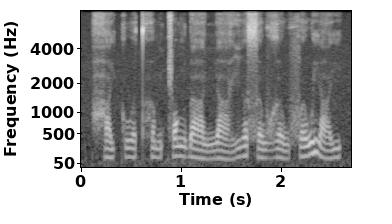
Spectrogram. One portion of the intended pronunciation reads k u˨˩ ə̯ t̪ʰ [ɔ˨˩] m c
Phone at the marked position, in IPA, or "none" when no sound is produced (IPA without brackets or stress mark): ə˨˩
